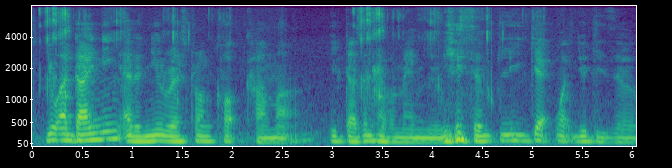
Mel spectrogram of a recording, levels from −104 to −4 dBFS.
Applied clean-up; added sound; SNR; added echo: none; Chewing, mastication; 17 dB; none.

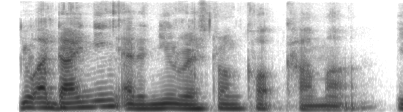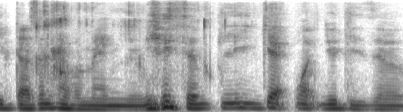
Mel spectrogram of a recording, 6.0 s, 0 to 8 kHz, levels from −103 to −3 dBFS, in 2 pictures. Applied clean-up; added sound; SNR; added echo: neural mask model DeepFilterNet 3.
